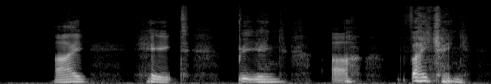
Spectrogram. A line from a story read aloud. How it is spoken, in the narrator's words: panted Fishlegs to Hiccup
